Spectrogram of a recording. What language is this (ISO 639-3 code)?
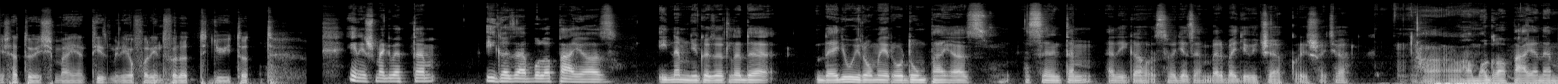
hun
